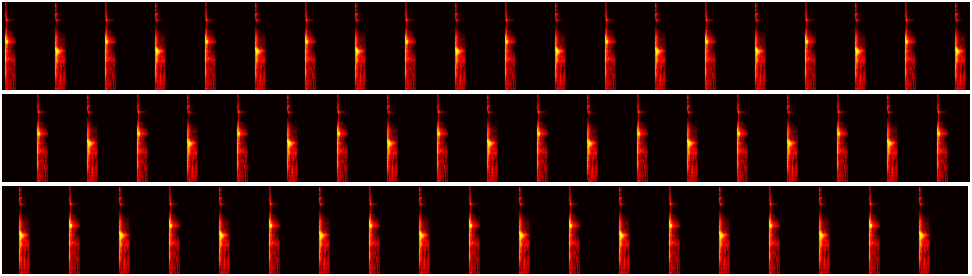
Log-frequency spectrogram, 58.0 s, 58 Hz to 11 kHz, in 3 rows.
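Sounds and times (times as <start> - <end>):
timer ticking: 0.0 - 0.3, 1.1 - 1.3, 2.0 - 2.3, 3.1 - 3.3, 4.0 - 4.3, 5.1 - 5.3, 6.0 - 6.3, 7.1 - 7.3, 8.0 - 8.3, 9.1 - 9.3, 10.0 - 10.3, 11.1 - 11.3, 12.0 - 12.3, 13.1 - 13.3, 14.0 - 14.3, 15.1 - 15.3, 16.0 - 16.3, 17.1 - 17.3, 18.0 - 18.3, 19.0 - 19.3, 20.0 - 20.3, 21.1 - 21.3, 22.0 - 22.3, 23.1 - 23.3, 24.0 - 24.3, 25.1 - 25.3, 26.0 - 26.3, 27.1 - 27.3, 28.0 - 28.3, 29.1 - 29.3, 30.0 - 30.3, 31.1 - 31.3, 32.0 - 32.3, 33.1 - 33.3, 34.0 - 34.3, 35.0 - 35.3, 36.0 - 36.3, 37.1 - 37.3, 38.0 - 38.3, 39.1 - 39.3, 40.0 - 40.3, 41.1 - 41.3, 42.0 - 42.3, 43.1 - 43.3, 44.0 - 44.3, 45.1 - 45.3, 46.0 - 46.3, 47.1 - 47.3, 48.0 - 48.3, 49.1 - 49.3, 50.0 - 50.3, 51.1 - 51.3, 52.0 - 52.3, 53.1 - 53.3, 54.0 - 54.3, 55.1 - 55.3, 56.0 - 56.3, 57.1 - 57.3.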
